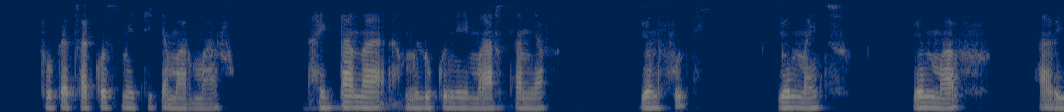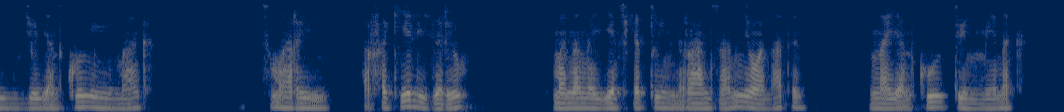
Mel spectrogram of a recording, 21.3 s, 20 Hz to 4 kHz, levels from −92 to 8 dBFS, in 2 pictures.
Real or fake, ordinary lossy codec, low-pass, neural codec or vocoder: real; Opus, 24 kbps; 3.6 kHz; none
